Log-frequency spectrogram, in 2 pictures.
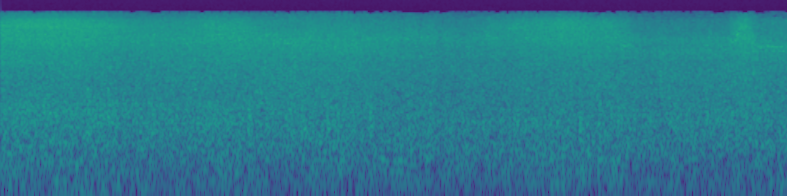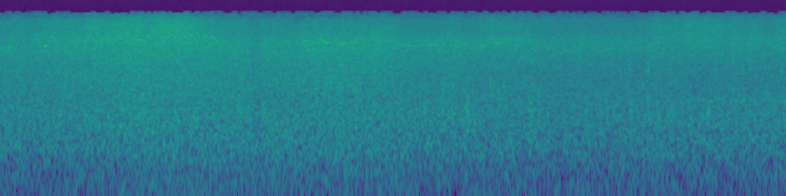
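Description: Steady rain falling, with wind buffeting the microphone: a constant even hiss without a break.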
